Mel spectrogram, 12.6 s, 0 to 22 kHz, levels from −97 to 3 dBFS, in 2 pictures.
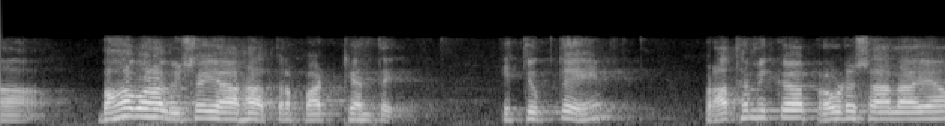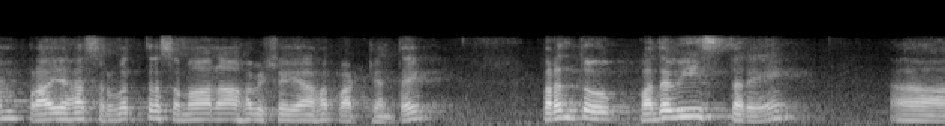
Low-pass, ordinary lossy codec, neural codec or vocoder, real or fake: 7.2 kHz; Opus, 16 kbps; codec, 44.1 kHz, 7.8 kbps, DAC; fake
